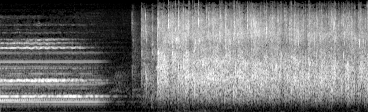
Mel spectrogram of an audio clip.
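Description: A woman's voice holds the last sung note over a sustained piano chord, fading out about two seconds in. Then the audience breaks into steady applause.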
